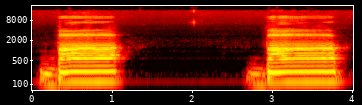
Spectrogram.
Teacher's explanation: تو با کیونکہ ہونٹوں کے کناروں سے پڑھا جاتا ہے، اس لیے اس با کے اندر صفت اذلاق ہے اور یہ آسانی کے ساتھ، سہولت کے ساتھ پڑھے جاتے ہیں.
